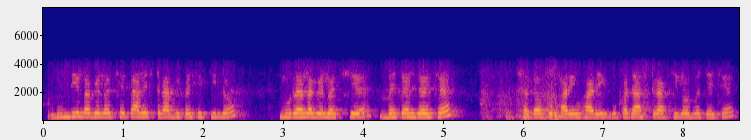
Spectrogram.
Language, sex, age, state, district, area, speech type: Maithili, female, 60+, Bihar, Purnia, rural, conversation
